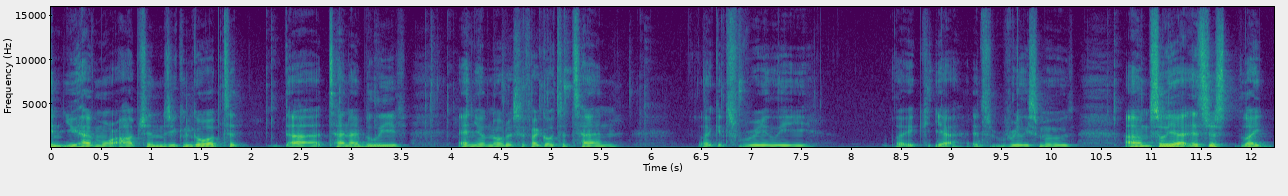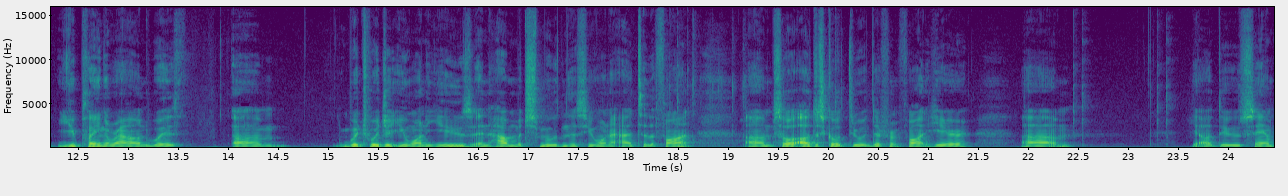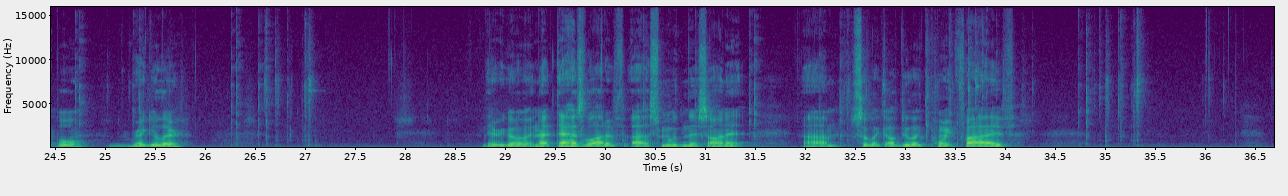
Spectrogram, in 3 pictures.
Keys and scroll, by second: 4.5-5.4 typing, 6.7 shift+super+e, 19.0 super+a, 26.8 shift+super+e, 33.0-33.9 typing, 35.1 shift+super+e.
